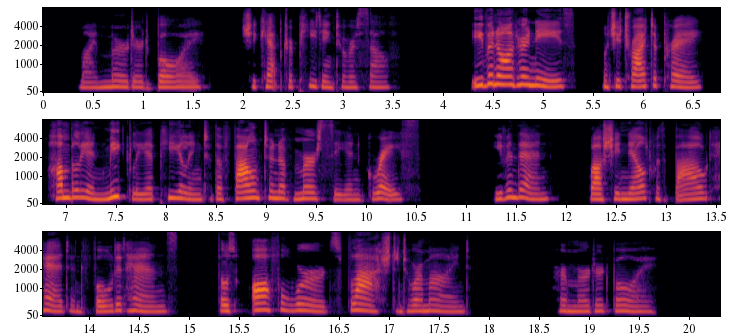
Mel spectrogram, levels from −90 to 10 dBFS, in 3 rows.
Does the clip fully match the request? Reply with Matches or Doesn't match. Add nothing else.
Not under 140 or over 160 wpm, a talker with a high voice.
Matches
